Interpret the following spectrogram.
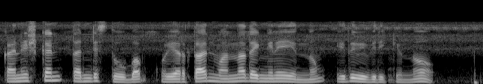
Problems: none marked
